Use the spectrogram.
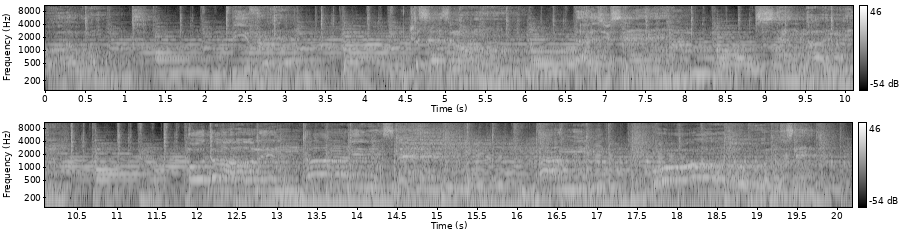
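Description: A man sings a rock and roll song over a full, steady band backing, the music loud and continuous throughout.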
